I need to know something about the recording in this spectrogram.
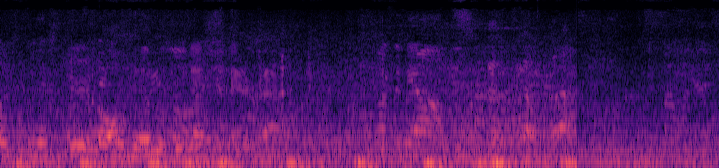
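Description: People chatter and talk in a busy street outdoors.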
